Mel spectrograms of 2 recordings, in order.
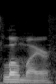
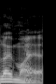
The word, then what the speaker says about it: Lohmeier: You you did, um, but you put the syllable in a place that I don't normally don't put it. It's Lohmeier.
